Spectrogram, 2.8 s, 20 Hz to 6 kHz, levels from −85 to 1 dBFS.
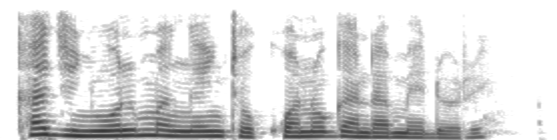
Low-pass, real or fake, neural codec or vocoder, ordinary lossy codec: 5.4 kHz; real; none; none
